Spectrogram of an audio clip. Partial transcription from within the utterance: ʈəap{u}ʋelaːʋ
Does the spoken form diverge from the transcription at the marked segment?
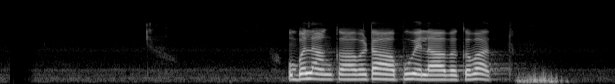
no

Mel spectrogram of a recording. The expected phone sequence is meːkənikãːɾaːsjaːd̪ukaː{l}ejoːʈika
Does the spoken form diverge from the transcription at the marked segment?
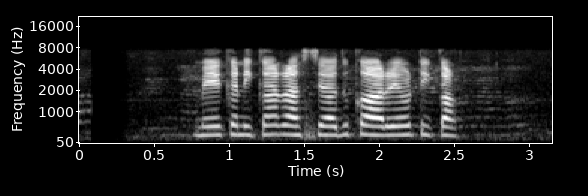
yes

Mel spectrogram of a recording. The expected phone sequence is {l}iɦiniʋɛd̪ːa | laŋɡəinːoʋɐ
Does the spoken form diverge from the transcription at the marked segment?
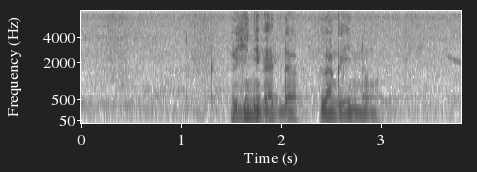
no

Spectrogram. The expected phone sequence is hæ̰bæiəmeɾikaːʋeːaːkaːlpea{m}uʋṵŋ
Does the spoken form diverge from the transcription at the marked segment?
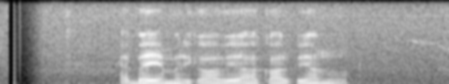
yes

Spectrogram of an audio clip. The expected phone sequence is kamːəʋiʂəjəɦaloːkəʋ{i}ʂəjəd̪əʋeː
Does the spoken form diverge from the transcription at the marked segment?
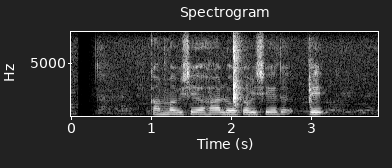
no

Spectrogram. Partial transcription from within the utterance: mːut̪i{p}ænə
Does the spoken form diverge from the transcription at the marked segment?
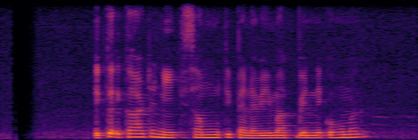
no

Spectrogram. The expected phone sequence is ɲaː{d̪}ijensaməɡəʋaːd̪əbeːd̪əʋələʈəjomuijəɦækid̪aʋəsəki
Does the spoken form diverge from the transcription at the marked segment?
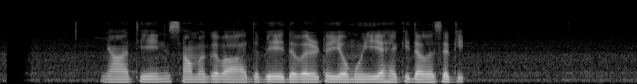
yes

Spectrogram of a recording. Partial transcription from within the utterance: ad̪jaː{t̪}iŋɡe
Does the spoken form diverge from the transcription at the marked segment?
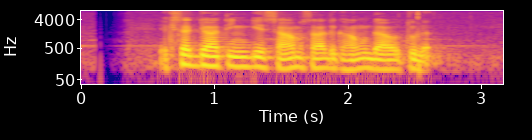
no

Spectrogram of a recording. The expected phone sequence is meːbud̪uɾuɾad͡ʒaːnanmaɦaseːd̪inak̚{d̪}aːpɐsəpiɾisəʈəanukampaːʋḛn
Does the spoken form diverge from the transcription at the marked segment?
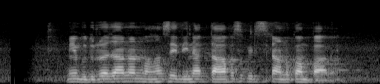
yes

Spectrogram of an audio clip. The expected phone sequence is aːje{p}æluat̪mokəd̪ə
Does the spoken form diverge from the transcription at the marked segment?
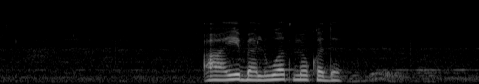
yes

